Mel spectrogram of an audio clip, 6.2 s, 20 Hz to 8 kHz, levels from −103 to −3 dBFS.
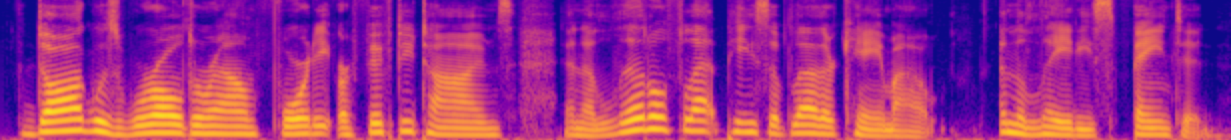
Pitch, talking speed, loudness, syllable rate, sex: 165 Hz, 205 wpm, -18 LUFS, 6.0 syllables/s, female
